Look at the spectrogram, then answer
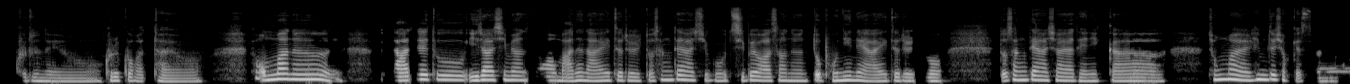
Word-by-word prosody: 그러네요. 150 -2 -5
그럴 175 0 0
것 170 - -4
같아요. 140 -2 -5 0.5
엄마는 235 -3 +5 0.6
낮에도 210 +2 +2
일하시면서 200 0 +2 0.3
많은 175 +2 +1
아이들을 175 +1 -1
또 170 - -6
상대하시고 200 -3 -1
집에 180 +2 -2
와서는 175 -2 -1
또 - - +2
본인의 185 +1 +2
아이들을 160 +2 -1
또 160 -1 -1 0.6
또 165 - -1
상대하셔야 200 -3 +1
되니까 160 -1 -2 0.4
정말 225 -4 +3
힘드셨겠어요. 185 -9 -1
180 Hz, 285 characters per minute, -22 LUFS, 160-205 Hz, 0.6 s, 엄마는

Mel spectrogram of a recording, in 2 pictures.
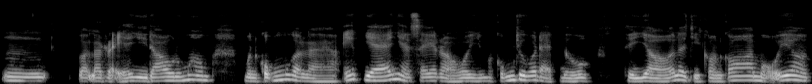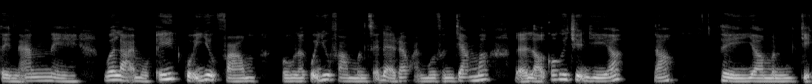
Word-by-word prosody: ừm, 170 -2 0 0.3
gọi - - -2
là, 155 - 0
rẻ 145 +1 0
gì 165 -1 +4
đâu, 170 +2 +1
đúng 180 +3 +1
hông? 205 -3 0 0.3
Mình 160 -3 0
cũng, 190 +9 +2
gọi 195 -6 +1
là, 135 -3 -3
ép 220 +3 +1
giá 185 -1 +5
nhà 220 -6 +2
xe 165 +2 -3
rồi 155 0 -1
nhưng 150 +1 -3
mà 160 - -6
cũng 170 +6 +1
chưa 215 - +7
có 200 +1 +2
đạt 160 -7 -4
được. 150 +1 -1 0.4
Thì 150 - +1
giờ 145 -2 +2
á, 180 - 0
là 205 - +4
chỉ 140 - -2
còn 145 0 -3
có 195 +2 -1
mỗi, 195 +2 +3
ơ, 200 -4 +3
tiền 145 -2 -1
ăn 170 +4 -3
nè, 145 -5 -3 0.3
với 200 +2 +4
lại 185 -6 +1
một 145 -3 -2
ít 240 +3 +5
quỹ - - +3
dự 220 - +7
phòng. 150 0 -2 0.3
Thường 150 0 -1
là 150 - 0
quỹ - - +2
dự 225 - +4
phòng 150 -2 -3
mình 145 0 -1
sẽ - - -6
đề - - -1
ra 160 - -4
khoảng 145 - -7
10% 150 +4 -2
á, 215 +2 +1 0.3
để 135 - 0
lỡ 150 -3 +1
có 220 - -3
cái 230 0 +3
chuyện 165 - +2
gì 155 -1 +3
á. 200 +9 0 0.3
Đó, 185 +6 -5 0.4
thì 145 -4 +3
giờ 145 -1 +1
mình 145 0 +1
chỉ - - -2
160 Hz, 250 wpm, -22 LUFS, 150-190 Hz, 0.4 s, chưa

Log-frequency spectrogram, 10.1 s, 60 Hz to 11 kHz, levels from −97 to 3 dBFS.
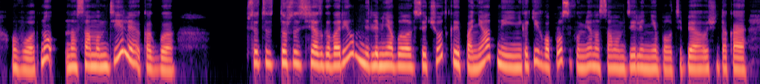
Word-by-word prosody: Вот, 150 -3 -2
ну, 280 +2 +1 0.2
на 180 +1 +2
самом 185 0 +2
деле 280 - +3
как 165 -1 -3
бы, 150 -2 -1 0.9
всё 225 - -1
т 220 0 -3
то 230 - +5
что 220 +1 -2
ты 210 - 0
сейчас 205 -1 +1
говорил, 195 - +2
м, 260 -8 +4
для 195 0 +3
меня 195 0 +3
было 185 -1 +3
всё 190 +2 -2
четко 260 - -2
и - - +6
понятно, 205 - -1
и 180 -2 +1
никаких 185 +7 -1
вопросов 215 +6 -2
у 175 - -2
меня 175 +3 0
на 185 -2 0
самом 170 -1 -2
деле 175 +1 -1
не 165 0 0
было. 155 -1 -5
У - - -8
тебя 160 +1 -1
очень 160 +3 -6
такая 160 -2 -1
185 Hz, 215 wpm, -22 LUFS, 165-220 Hz, 0.9 s, и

